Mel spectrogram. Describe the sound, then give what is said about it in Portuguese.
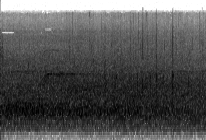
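Steady audience applause, a dense wash of many hands clapping at an even, sustained level for several seconds with no voices over it. “Não, aplaude para ele ouvir, aplaude para ele ouvir.”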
